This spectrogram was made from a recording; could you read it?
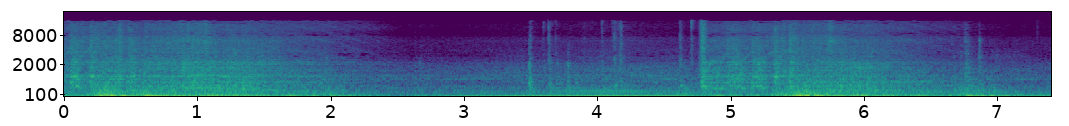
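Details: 2003 Nissan 1.9 (same as Renault/Opel), engine light flashing: two bursts of steady starter cranking at about four turns a second, engine never catches; crank, no-start.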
